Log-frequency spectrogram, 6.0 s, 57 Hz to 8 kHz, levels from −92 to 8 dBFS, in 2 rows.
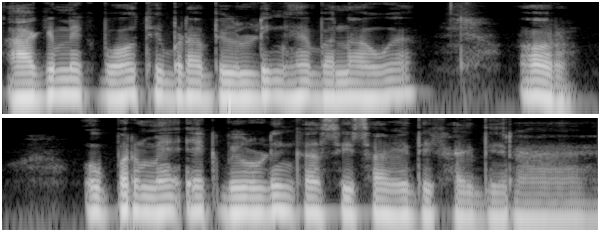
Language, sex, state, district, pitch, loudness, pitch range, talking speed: Hindi, male, Jharkhand, Palamu, 120 Hz, -16 LUFS, 110-125 Hz, 220 wpm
